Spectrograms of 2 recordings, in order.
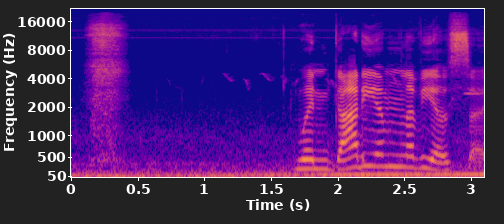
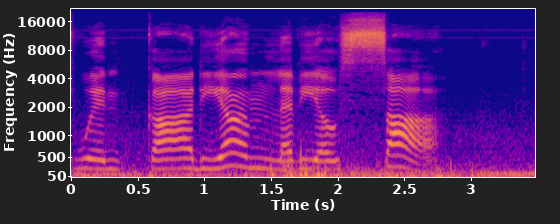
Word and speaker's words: Wingardium Leviosa: "Wingardium Leviosa," he shouted, waving his arms like a windmill. "You're saying it wrong," Harry heard Hermione snap. "It's Wingardium Leviosa," making the nice and long.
